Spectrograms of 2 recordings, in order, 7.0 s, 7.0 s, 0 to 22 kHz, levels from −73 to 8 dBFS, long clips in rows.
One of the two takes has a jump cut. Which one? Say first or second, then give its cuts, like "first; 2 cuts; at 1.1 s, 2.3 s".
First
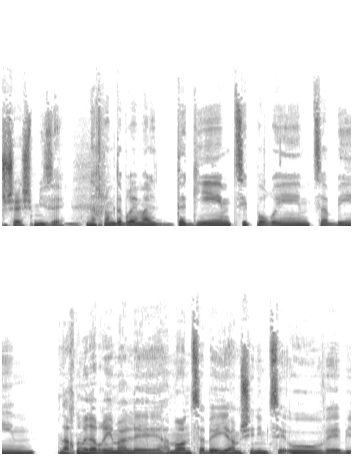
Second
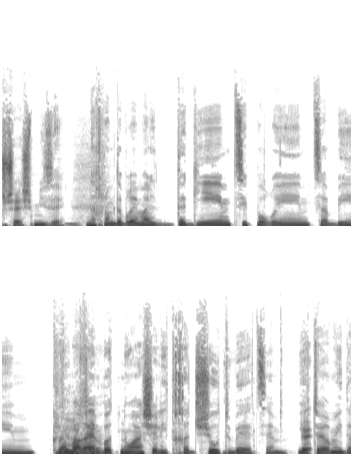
second; 1 cut; at 4.0 s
